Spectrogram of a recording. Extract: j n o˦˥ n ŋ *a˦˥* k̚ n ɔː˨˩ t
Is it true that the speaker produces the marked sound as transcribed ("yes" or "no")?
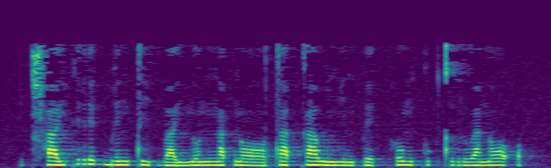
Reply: yes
